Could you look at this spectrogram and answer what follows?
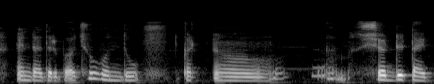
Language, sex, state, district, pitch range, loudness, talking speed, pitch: Kannada, female, Karnataka, Koppal, 180-255 Hz, -21 LUFS, 125 wpm, 205 Hz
